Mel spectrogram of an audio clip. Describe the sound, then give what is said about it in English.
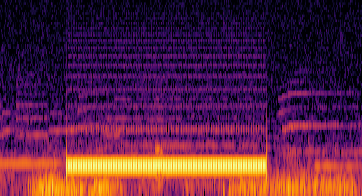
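A hotline telephone call rings through speakers once: a single loud, steady electronic tone holds for about two seconds, then cuts off, with only a low background rumble before and after. “I hear it ringing. It does appear to be ringing.”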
